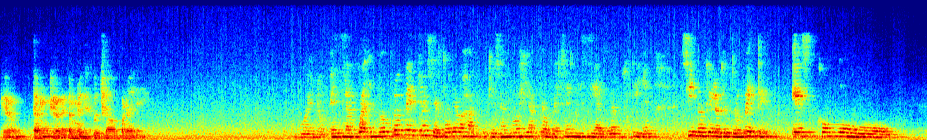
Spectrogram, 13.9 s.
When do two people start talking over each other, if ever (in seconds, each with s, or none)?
none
